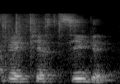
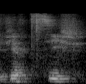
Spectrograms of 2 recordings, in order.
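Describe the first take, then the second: First: The ending is said with a hard g sound. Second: The ending is said with a soft ch sound. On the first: The speaker calls it wrong. "c'est pas vierzig" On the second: The speaker calls it right. "c'est vierzig"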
